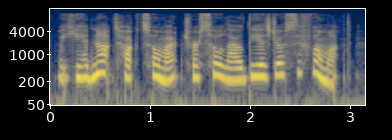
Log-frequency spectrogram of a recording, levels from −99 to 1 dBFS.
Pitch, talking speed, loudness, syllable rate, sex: 260 Hz, 245 wpm, -16 LUFS, 6.1 syllables/s, female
